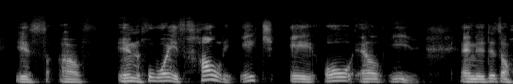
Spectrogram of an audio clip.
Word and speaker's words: Haole: The actual spelling is of in Hawaii is Haole, Haole, and it is a Hawaiian term that's meant that means foreigner.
